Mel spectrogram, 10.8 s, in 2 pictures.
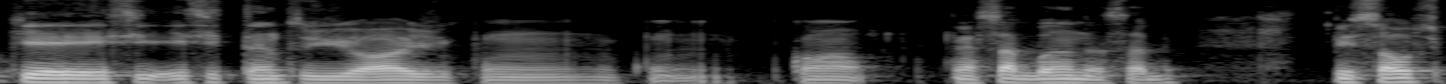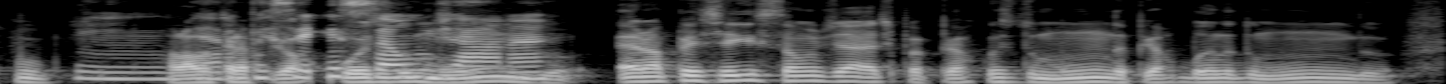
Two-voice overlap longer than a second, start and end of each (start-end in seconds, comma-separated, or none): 6.0-7.6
